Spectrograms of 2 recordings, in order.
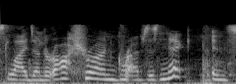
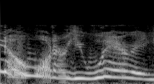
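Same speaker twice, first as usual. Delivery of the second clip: higher, drawn-out question; incredulous; 4 semitones higher, 4 dB louder than usual. Acted. Character questioning another's outfit, drawn-out incredulity. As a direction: ask it slowly with raised pitch. Incredulous reply about clothing.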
